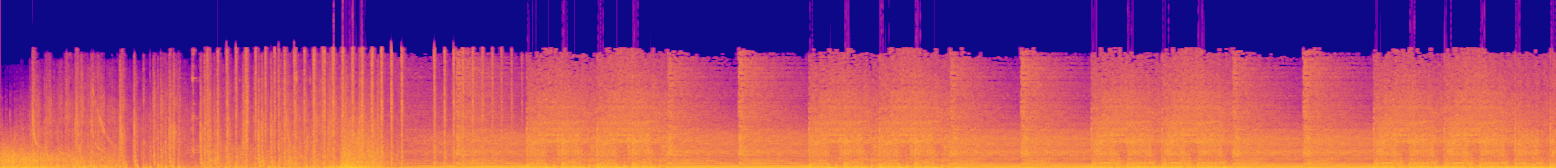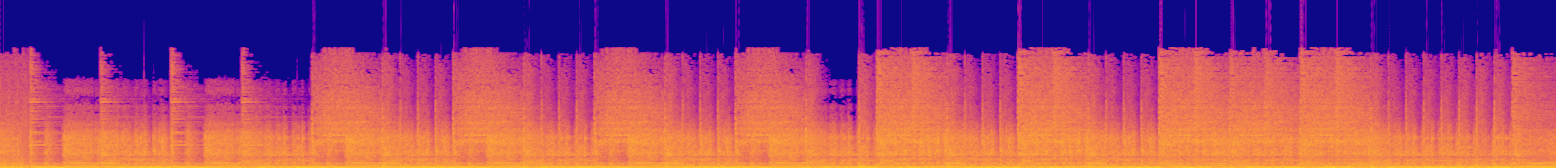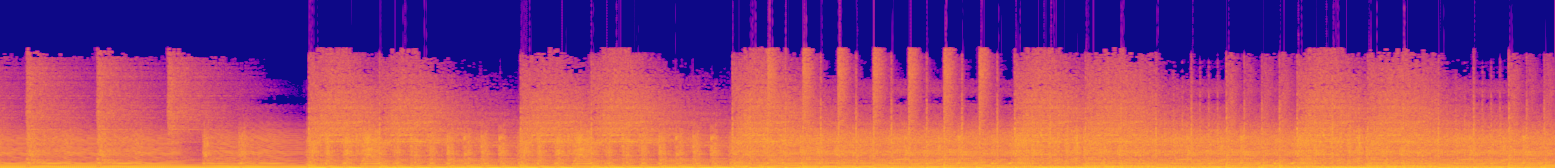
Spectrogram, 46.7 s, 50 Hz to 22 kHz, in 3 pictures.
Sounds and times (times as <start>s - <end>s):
Heavy metal: 0.0s - 46.6s.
